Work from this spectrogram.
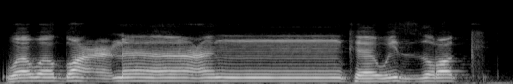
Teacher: ദ്വാദിൻ്റെ ഉച്ചാരണം, അതിൻ്റെ മഖ്റജ്, നാവിൻ്റെ ഒരു ഭാഗം മുഴുവനായിക്കൊണ്ട് ഒരു സൈഡ്, ഒരു അരു, അത് മേലെ മാ യുഹാദിഹി മിനൽ ഹനക്കിൽ അഅല അല്ലെങ്കിൽ മിനൽ അദ്റാസ്, മേലെ അണപ്പല്ലിനോട് ചേർത്ത് വെച്ചുകൊണ്ട്, മേലെ അണപ്പല്ലിനോട് ചേർത്ത് വെച്ചുകൊണ്ടാണ് ദ്വാദ് ഉച്ചരിക്കേണ്ടത്. മാ യുഹാദിഹി മിനൽ അദ്റാസിൽ ഉലിയ.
